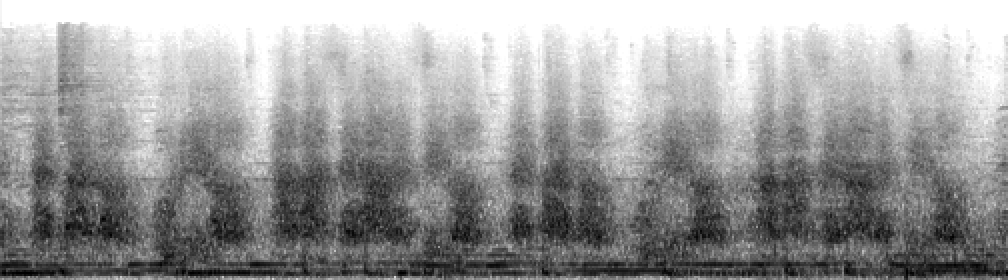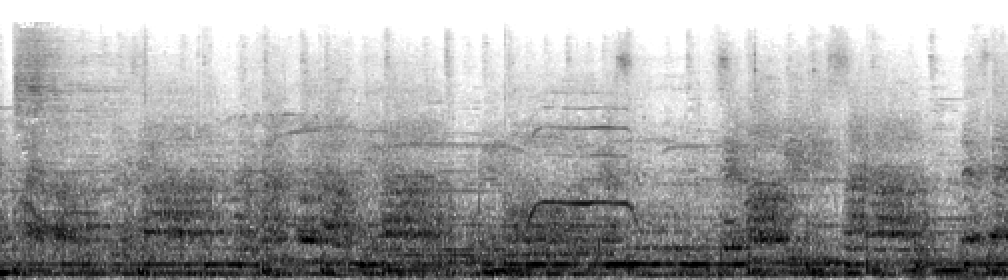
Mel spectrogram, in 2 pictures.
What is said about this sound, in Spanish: Todo esto me recuerda a las calles, sobre todo cuando había protestas se escuchaba el coro de la emblemática canción de protesta.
